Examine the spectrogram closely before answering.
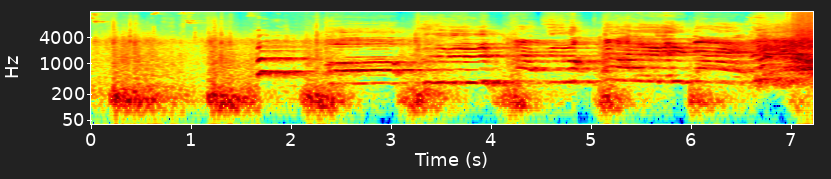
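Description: Haka group beating time in unison, a thud about every 0.8 s. Long, held chanted voices come in about two seconds in, and a louder shout builds near the end.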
